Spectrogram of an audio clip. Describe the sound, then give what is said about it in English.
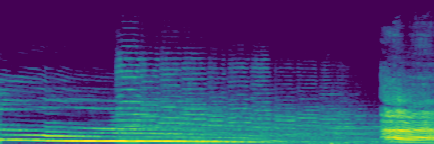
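An Airedale dog lets out a loud, drawn-out howl that slowly slides downward in pitch, and a fresh howl starts up just as it fades, with no voices present. “So you're the Airedale that's been keeping me thought out late every night, huh?”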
